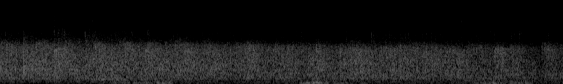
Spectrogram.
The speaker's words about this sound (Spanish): ¿Por qué no le dan un fuerte aplauso al Señor por esa palabra?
